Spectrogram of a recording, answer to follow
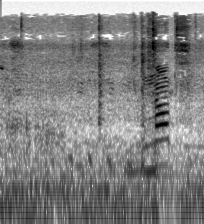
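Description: Steady low rumble inside the cabin of an airliner parked at the gate, with a woman saying a word about a second and a half in.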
